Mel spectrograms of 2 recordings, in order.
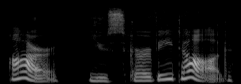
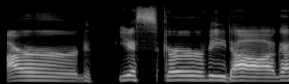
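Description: First: Said in the usual way. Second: Louder pirate growl with a rolled R. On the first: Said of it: "So instead of". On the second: Shown as a demonstration. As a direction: say Arg like a salty pirate. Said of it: "I like to add extra R and a little E".

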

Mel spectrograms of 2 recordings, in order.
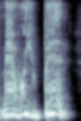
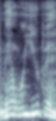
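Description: First: Much higher, delighted call; dad thrilled to hear from his son; dad excited. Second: Much higher, echoing delight; son excited. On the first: Dad in the dream greeting his son, high and excited. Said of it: "And he said". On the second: Son answering his dad in the dream, high and excited. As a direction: throw the greeting back just as thrilled. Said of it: "And I'm like". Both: Retold or imitated.

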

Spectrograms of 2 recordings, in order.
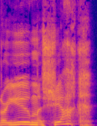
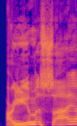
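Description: First: Mashiach said the Hebrew way, muh-SHEE-ahk; Hebrew pronunciation. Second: Said in the usual way. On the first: Shown as a demonstration. People asking John the Baptist, Mashiach pronounced in Hebrew. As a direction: give Mashiach its Hebrew sounds, ending in a throaty k.

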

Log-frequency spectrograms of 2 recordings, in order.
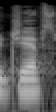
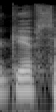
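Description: First: "gifs" with a soft G; "gifs" pronounced like "jifs". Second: "gifs" with a hard G; "gifs" opening on a hard g as in "go". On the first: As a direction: say "gifs" starting with a J sound. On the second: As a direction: say "gifs" starting like "gift". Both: Shown as a demonstration. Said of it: "I don't know if they're gifs or gifs".

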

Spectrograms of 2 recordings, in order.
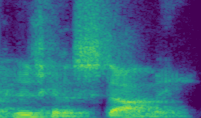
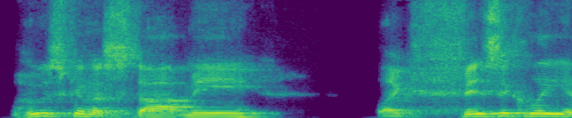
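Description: First: Said in the usual way. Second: "who's" punched higher and louder, "physically" leaping up; a challenge thrown out louder on the repeat; defiant emphasis. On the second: Shown as a demonstration. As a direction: lean hard into "who's" and lift "physically".

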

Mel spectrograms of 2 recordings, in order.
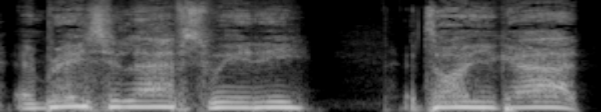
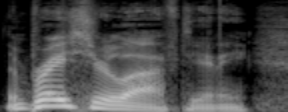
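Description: First: Put-on high falsetto girlfriend voice; girlfriend impression. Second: Said in the usual way. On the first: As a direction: coo it in a much higher, put-on voice. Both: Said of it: "That was my girlfriend".

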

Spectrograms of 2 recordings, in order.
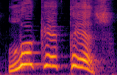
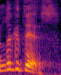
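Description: First: "look at this" much higher and slow; slow, high, insistent "look at this"; drawn-out emphasis. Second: Said in the usual way. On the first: Shown as a demonstration.

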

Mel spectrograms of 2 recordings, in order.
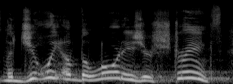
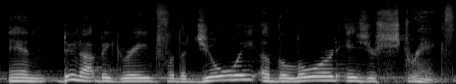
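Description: First: "joy" lifted in an emphatic restatement; emphatic repeat. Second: Slow, low-pitched scripture reading; low, measured reading. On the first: Preacher repeats the verse to drive it home, emphatically. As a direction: drive home "joy" and "strength" with a livelier pitch. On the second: Preacher reads the verse to congregation, low and measured. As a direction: read the verse low and unhurried. Verse read, then repeated for emphasis. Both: Acted.

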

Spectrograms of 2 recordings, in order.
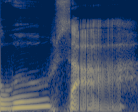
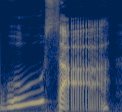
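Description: First: Drawn-out woosah, letting the air go; slow woosah exhale. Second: Put-on woosah said flatly straight at the teenager; a calm, knowing woosah, ending on a fall; woosah to a teen. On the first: Shown as a demonstration. Coach showing parents how to woosah, slow. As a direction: stretch woosah out slowly on one long calming breath. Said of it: "the first thing I wanna say is woosah". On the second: Mom answering a teen's attitude with a woosah. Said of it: "I go".

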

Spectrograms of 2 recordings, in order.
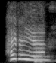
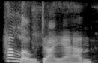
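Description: First: Bright, high-pitched "Hi, Diane"; high sing-song greeting. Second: Said in the usual way. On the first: Shown as a demonstration. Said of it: "I always say". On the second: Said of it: "never the way that I address her".

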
